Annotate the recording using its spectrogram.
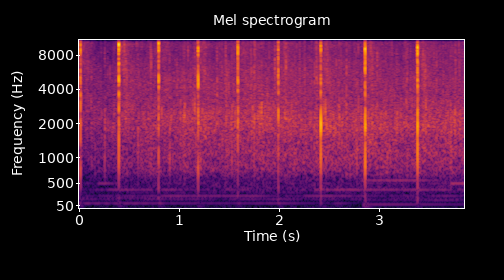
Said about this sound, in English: We want you to know that Discover Church loves you. We respect you. We respect what you do. And we applaud you today. Let's do that right now.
